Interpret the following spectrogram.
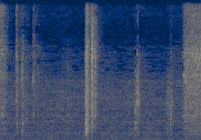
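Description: A sheet of designer-series paper being slid and lined up on a paper trimmer, faint paper-handling clicks with one sharp click about halfway through.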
